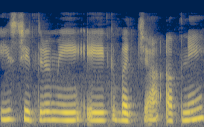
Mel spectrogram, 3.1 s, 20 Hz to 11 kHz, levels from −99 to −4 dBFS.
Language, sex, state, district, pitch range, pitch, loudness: Hindi, female, Bihar, Samastipur, 205-225 Hz, 210 Hz, -18 LUFS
